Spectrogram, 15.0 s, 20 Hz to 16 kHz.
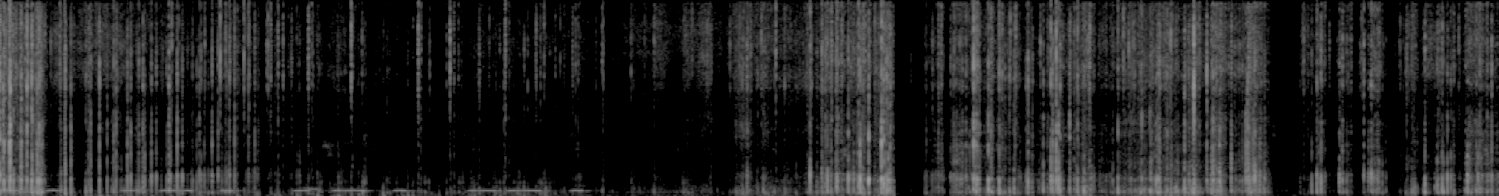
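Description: Long dark-painted nails scratch and tap across the woven panel of a medium, hollow black handbag with a woven-pattern faux-leather surface. Dense, crackly scratching and quick tapping run throughout, with a faint intermittent tone near 500 Hz over the first six seconds. There are brief pauses around nine and thirteen seconds.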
